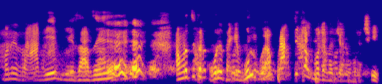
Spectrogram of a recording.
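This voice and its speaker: A male preacher with a West Bengal accent giving an animated sermon full of jokes and acted stories, often pressing the crowd to answer, on a dull lo-fi recording. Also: high-pitched, quick pace.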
